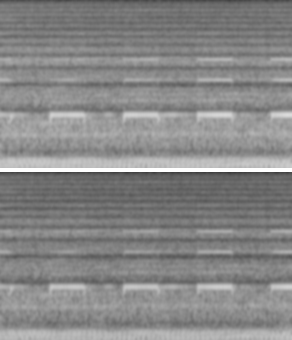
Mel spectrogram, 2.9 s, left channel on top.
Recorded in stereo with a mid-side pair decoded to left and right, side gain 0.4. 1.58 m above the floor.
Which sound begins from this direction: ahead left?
An engine running, at 0.0 s.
